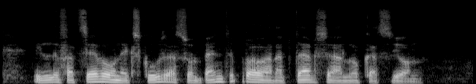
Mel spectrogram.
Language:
Interlingua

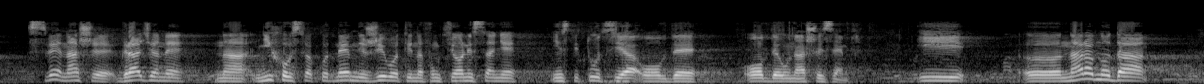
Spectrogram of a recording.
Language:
Serbian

